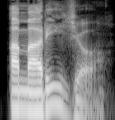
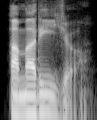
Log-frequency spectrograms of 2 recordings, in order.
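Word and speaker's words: amarillo: these buildings Gray the word for yellow is amario spelled a m a r i l l o amario for example I didn't know the sky could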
